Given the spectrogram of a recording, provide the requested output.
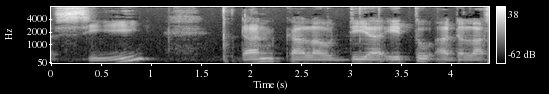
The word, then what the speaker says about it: sie: Ini dibaca sie.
